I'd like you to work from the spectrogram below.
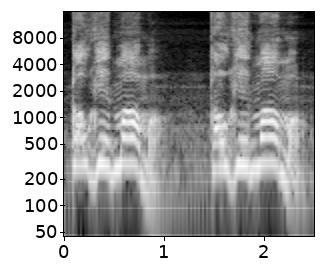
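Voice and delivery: put-on a boy losing the fight yells for his mother; calling for mama. The brother sends his sister for their mom, high urgent call. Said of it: "he tell his sister".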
